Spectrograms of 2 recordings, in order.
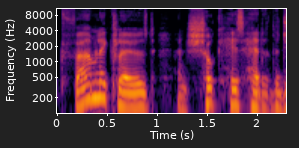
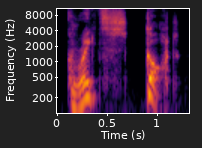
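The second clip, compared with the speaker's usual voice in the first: chief shouting; 7 semitones higher than usual. Acted. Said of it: "shouted the chief of police".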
